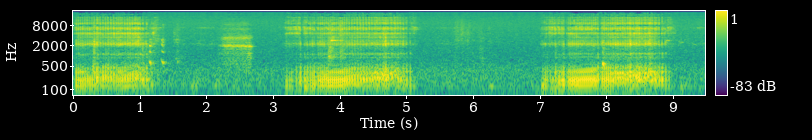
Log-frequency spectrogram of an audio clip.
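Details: Man asleep snoring very loudly: three rattling snores on the in-breath with quieter breaths between, about 15 breaths a minute; snoring.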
